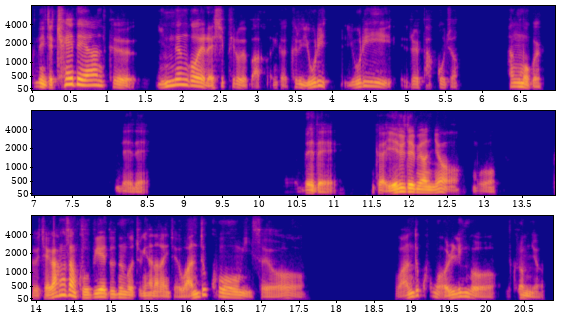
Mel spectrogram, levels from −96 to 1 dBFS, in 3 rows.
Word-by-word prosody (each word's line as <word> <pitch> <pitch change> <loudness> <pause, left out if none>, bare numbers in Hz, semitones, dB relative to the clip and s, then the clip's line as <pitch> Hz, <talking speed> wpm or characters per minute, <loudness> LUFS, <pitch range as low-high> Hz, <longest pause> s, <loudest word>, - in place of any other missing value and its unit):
근데 130 -1 0
이제 95 -3 +2
최대한 185 -4 +5
그 110 - -3 0.3
있는 180 - +1
거에 160 -4 +4
레시피로 - - -4
막 - - -12
그니까 90 - -16
그 110 -5 -6
요리 140 - -1 0.3
요리를 135 +5 -6
바꾸죠. - - -14 0.7
항목을. 130 0 -1 1.3
네네. - - -9 2.1
네네. 90 -2 0 0.6
그러니까 - - -1
예를 130 +4 +8
들면요. 110 -3 +4
뭐 75 -4 -13 0.8
그 85 -2 -9
제가 90 - +4
항상 180 -5 +5
구비해 115 +3 +3
두는 110 -2 -1
것 90 -2 -1
중에 85 -1 -7
1 80 -3 -2
가 75 -1 -3
이제 70 - -10
완두콩이 115 - -1
있어요. 70 0 -8 1.2
완두콩 - - -4
얼린 130 +8 -1
거 65 - -5 0.2
그럼요. 80 -11 -6
110 Hz, 225 characters per minute, -22 LUFS, 90-140 Hz, 2.1 s, 예를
